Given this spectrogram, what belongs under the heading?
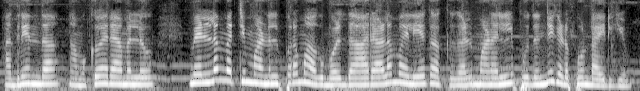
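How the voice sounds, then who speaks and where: A young woman, an older sister carrying a deep grief, earnest and emotional, as a woman voices her in a spoken story. The voice is high with a mellow softness. Faint music sits underneath. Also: moderate pace, close to an everyday voice. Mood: gentle.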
